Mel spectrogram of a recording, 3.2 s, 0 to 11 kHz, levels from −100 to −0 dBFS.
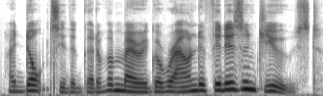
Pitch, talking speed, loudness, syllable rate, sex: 175 Hz, 260 wpm, -18 LUFS, 4.9 syllables/s, female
